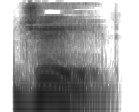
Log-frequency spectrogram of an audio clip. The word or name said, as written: jade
